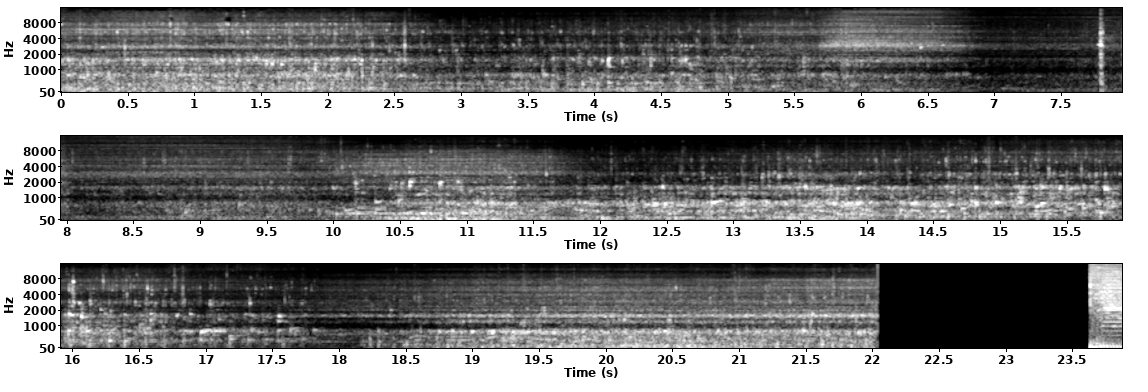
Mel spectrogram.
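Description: Scuba breathing underwater through a regulator: long stretches of exhaled bubbles gurgling and rumbling, swelling and fading with each breath, with a short high hiss of an inhale about six seconds in.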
